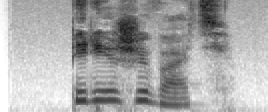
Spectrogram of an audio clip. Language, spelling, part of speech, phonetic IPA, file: Russian, переживать, verb, [pʲɪrʲɪʐɨˈvatʲ], Ru-переживать.ogg
- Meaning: 1. to experience, to go through 2. to endure, to suffer, to ache 3. to be upset, to worry 4. to survive, to outlive, to outlast, to self-survive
